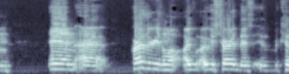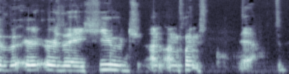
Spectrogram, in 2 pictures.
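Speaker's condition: Severe stutter; developmental disability, walked at 27 months, stutter in three family generations, past intense speech therapy; age 21, public speaker, Special Olympics global messenger, long distance runner; still speaks publicly; repeated sounds, prolonged sounds, blocks

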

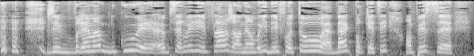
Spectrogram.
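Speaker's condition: No condition

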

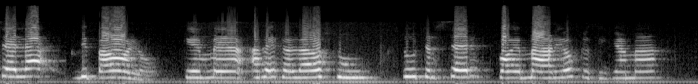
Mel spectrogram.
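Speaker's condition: Down syndrome; self-described good language

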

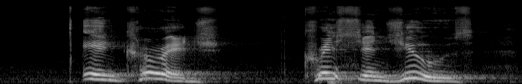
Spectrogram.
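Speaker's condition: ALS; talking funny

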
